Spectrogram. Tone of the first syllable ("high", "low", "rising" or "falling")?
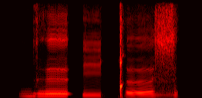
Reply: high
